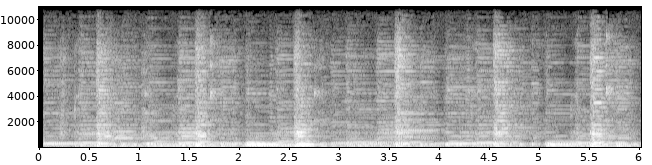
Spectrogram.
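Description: Acoustic guitar strummed in a steady rhythm of about two strokes a second, the chords ringing on between strokes and changing every second or two.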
